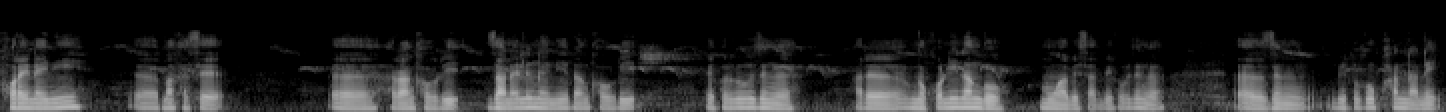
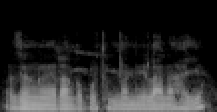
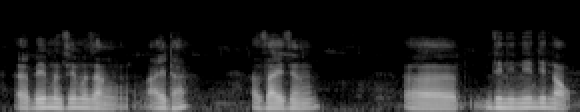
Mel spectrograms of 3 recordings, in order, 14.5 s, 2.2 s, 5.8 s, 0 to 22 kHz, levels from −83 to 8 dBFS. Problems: none marked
